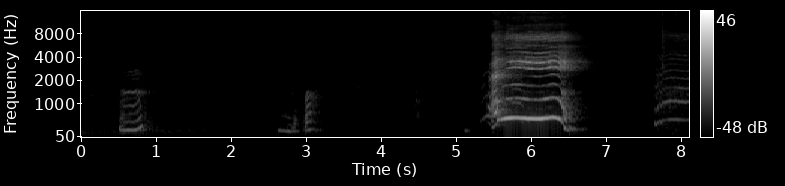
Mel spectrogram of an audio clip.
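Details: Domestic cat indoors giving a series of meows: two short, soft mews early on, then a loud, drawn-out, harmonic-rich meow lasting over a second, followed by the start of another; quiet gaps between calls.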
